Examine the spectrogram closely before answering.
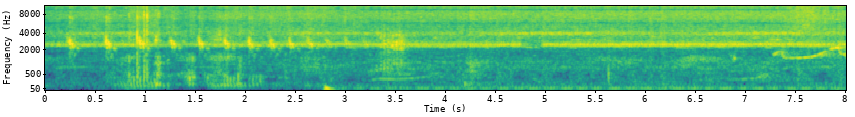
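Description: Night bush ambience: insects trill steadily, with a quick run of chirps in the first two or three seconds. Under them are low sounds of a lioness moving and sniffing at a giraffe carcass. A low steady hum comes in about three seconds in.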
